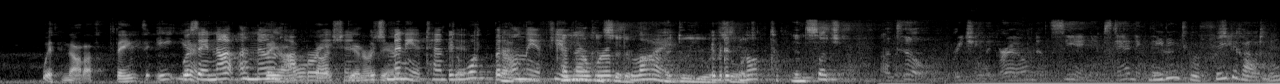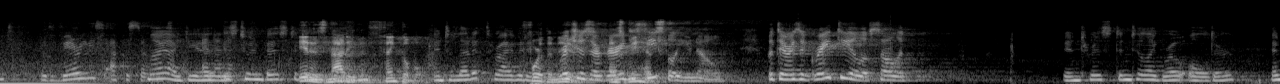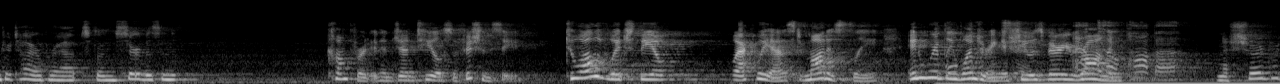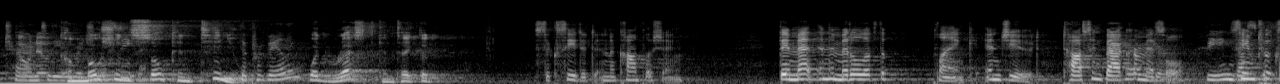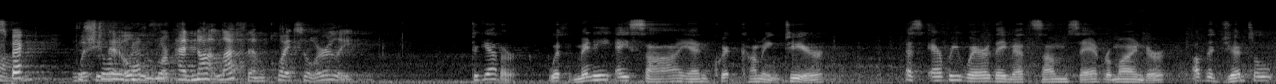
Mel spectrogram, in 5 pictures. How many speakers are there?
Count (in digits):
9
